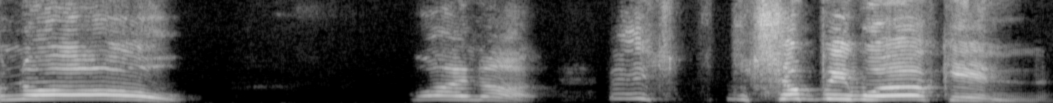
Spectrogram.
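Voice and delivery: put-on stepdad's indignant reply in a high, slow Coventry accent; Coventry stepdad impression. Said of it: "I got good at Coventry".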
